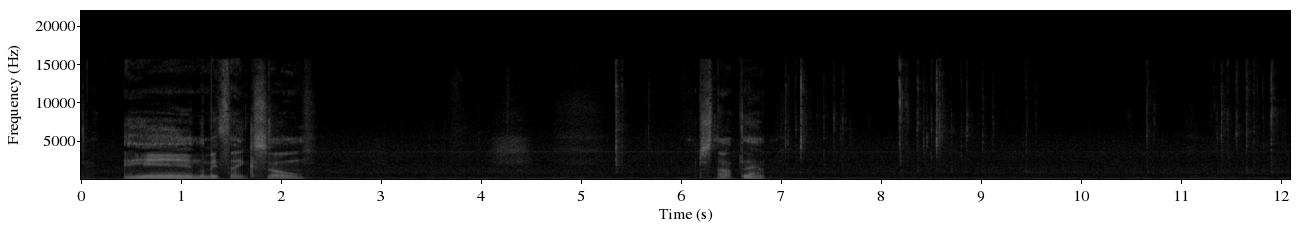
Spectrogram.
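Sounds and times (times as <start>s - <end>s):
typing on computer keyboard: 7.0s - 9.6s, 10.6s - 12.0s.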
